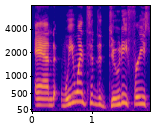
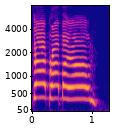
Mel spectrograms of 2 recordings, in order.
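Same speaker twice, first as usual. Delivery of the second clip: as loud as possible, very high-pitched voice; 13 semitones higher, 4 dB louder than usual. Retelling a man's answer to an offer of alcohol, retelling a very loud reply. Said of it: "Just as loud as he can".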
